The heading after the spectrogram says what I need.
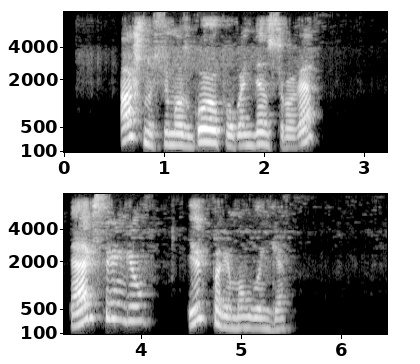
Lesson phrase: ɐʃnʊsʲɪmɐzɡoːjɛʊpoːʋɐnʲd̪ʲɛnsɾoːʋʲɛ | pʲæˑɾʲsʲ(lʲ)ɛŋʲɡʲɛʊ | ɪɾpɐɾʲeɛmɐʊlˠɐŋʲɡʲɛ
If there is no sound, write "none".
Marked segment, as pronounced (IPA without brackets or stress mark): ɾʲ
